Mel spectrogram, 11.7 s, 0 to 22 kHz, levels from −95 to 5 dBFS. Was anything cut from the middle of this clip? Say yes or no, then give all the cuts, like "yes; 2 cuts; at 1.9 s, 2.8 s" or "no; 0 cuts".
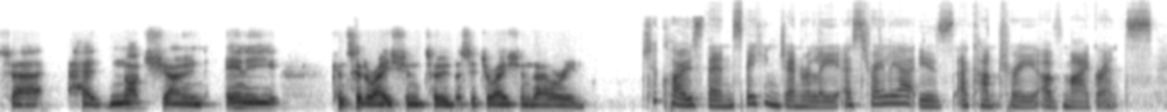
no; 0 cuts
